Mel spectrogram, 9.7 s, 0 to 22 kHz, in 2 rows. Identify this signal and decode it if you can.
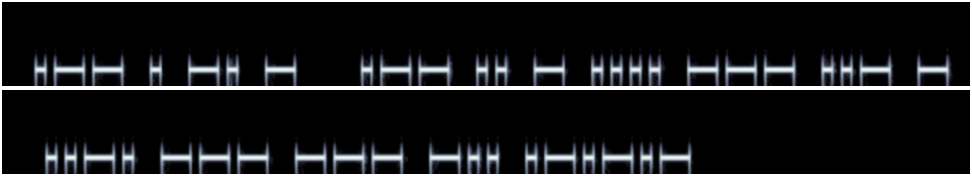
Morse code, heard as a keyed tone, about 25 wpm, 700 Hz. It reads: WENT WITHOUT FOOD.
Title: Sentences from Top 1500 Words 25wpm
